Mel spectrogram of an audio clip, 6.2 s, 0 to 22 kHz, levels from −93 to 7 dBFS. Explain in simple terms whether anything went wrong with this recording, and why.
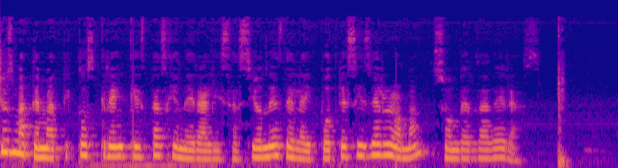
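Two tiny stutters, at 1.33 s and 3.96 s, are each a repeated buffer: fresh audio arrived late, so a 10 ms slice of the speech played twice, heard as a click.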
